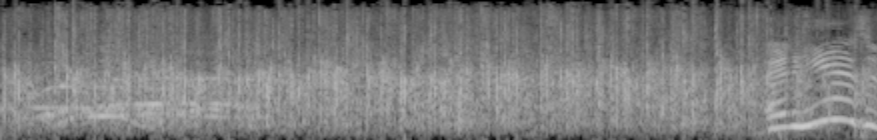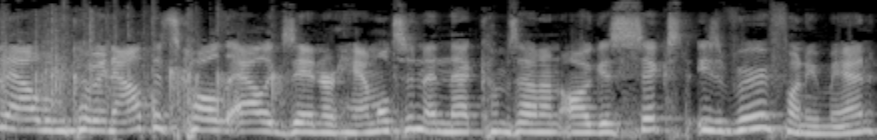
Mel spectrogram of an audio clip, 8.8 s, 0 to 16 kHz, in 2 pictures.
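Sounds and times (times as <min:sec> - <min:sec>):
audience applause: 0:00.0 - 0:06.1
speech: 0:03.8 - 0:08.7.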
